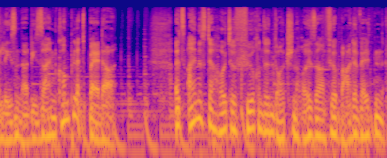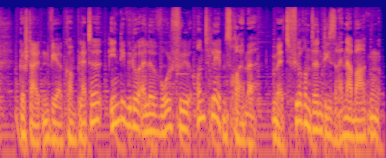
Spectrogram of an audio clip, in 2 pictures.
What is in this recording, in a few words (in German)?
Werbespot Sanitär; Wahl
